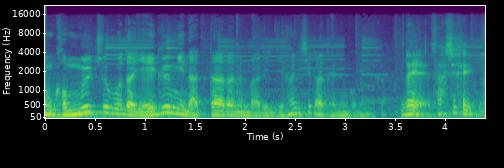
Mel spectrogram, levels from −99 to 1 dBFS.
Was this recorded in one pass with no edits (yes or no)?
yes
